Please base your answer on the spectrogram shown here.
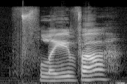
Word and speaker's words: Flava: The restaurant will reopen as Flava. It's spelled Flayva.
